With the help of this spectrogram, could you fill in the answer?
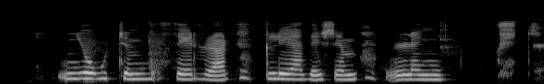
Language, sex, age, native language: Icelandic, male, 6, Icelandic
